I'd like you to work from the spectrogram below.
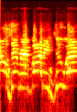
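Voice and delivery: shouted crowd greeting. Shown as a demonstration. Host asking the crowd a third time, big shout. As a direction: shout it to the back row to get them going. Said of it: "I said".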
